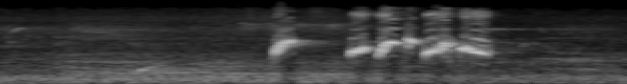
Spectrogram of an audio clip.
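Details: Red-whiskered bulbul in Thailand, a caged bird whose southern master-style song is played to excite other caged birds and tutor chicks; one rising note followed by a quick burst of four chirpy warbled notes.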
